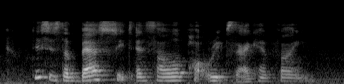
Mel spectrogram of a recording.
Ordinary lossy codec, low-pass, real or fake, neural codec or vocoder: none; none; fake; codec, 16 kHz, 2 kbps, X-Codec, WavLM features, trained on Multilingual LibriSpeech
